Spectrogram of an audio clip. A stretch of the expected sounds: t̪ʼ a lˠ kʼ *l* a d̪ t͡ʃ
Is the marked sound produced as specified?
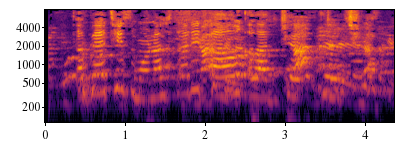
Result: yes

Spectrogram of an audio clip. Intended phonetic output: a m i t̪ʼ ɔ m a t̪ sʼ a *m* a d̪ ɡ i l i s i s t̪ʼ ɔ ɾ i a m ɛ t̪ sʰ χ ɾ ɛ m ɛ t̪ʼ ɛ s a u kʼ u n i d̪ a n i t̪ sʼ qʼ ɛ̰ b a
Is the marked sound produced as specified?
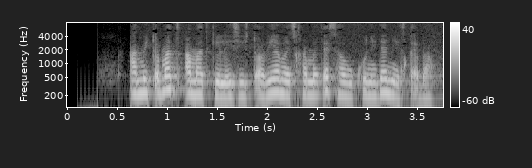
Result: yes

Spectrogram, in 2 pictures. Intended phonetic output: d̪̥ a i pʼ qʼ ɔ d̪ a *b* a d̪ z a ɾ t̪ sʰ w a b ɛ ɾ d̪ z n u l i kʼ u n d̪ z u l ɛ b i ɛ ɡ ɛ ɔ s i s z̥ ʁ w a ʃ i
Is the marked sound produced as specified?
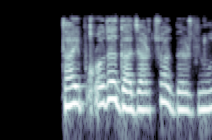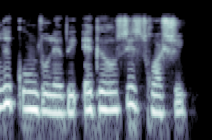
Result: no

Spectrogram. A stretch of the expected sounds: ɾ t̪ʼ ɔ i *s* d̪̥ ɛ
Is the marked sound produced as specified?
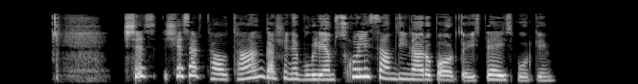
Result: yes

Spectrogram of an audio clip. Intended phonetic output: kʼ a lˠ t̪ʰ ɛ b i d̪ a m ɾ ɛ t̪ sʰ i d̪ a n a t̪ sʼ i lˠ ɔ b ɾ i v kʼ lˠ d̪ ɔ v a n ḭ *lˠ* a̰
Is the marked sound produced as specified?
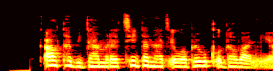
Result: no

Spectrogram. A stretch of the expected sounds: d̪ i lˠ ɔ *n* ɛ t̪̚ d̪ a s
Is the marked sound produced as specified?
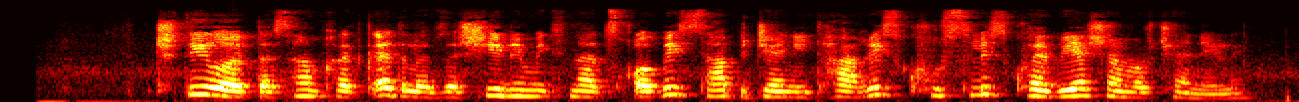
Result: no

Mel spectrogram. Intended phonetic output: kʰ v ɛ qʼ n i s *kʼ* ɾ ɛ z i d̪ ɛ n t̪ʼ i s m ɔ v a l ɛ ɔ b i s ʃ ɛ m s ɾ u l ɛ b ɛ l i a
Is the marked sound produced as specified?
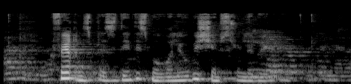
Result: no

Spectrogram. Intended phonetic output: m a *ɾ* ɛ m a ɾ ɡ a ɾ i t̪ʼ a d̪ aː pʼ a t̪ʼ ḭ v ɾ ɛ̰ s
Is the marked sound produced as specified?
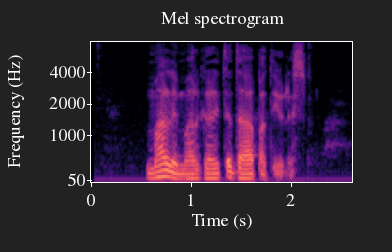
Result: no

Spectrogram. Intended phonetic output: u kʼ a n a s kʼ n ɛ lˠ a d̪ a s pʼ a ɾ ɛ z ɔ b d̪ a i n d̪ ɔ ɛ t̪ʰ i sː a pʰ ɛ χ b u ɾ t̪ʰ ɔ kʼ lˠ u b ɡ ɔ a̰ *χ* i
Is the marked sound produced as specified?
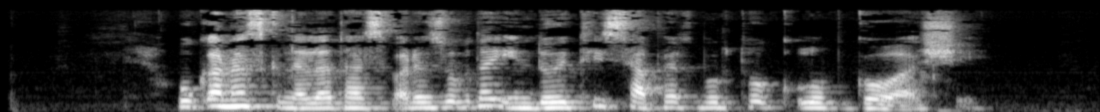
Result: no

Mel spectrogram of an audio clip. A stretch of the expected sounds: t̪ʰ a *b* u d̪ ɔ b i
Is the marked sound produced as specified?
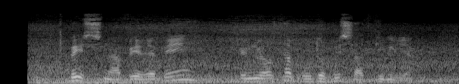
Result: yes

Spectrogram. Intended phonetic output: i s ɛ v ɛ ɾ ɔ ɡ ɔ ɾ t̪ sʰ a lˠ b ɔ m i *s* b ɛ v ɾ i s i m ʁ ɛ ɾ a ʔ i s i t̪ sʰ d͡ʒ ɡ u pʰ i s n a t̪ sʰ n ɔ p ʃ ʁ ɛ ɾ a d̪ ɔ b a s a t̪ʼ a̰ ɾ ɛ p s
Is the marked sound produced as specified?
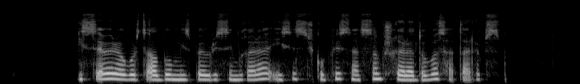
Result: yes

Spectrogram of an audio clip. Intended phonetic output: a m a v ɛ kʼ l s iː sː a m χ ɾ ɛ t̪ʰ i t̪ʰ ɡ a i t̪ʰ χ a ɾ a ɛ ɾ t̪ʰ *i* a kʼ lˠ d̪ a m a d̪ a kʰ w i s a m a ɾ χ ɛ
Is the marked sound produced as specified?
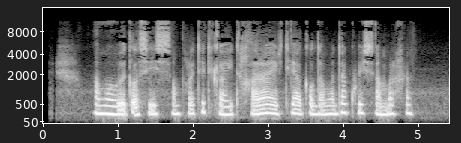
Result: yes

